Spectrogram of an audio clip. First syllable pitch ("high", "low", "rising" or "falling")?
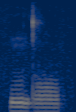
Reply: low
